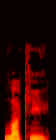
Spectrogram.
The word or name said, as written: luckie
